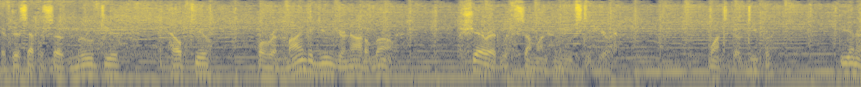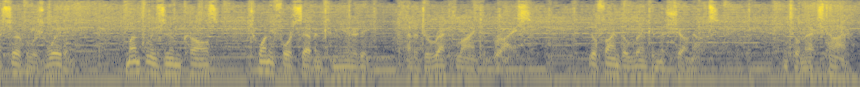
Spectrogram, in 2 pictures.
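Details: Adult male narrator; Normal speech.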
